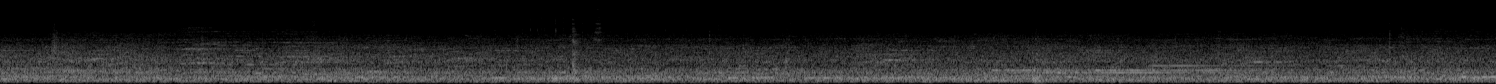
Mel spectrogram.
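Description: A low murmur of distant voices echoes through a large hall.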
